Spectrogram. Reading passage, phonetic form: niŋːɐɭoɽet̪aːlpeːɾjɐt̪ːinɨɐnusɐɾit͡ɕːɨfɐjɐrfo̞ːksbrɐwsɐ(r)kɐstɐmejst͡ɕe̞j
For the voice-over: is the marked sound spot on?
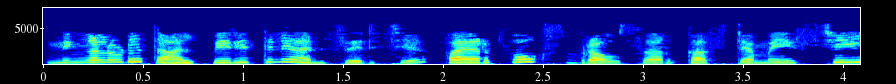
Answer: yes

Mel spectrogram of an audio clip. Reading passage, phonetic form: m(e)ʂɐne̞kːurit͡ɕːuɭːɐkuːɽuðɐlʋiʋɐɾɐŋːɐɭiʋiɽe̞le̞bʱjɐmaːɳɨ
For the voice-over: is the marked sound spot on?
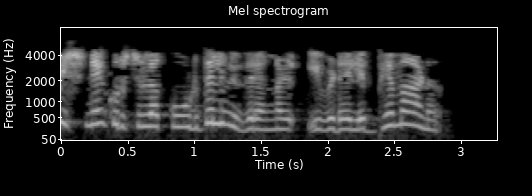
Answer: no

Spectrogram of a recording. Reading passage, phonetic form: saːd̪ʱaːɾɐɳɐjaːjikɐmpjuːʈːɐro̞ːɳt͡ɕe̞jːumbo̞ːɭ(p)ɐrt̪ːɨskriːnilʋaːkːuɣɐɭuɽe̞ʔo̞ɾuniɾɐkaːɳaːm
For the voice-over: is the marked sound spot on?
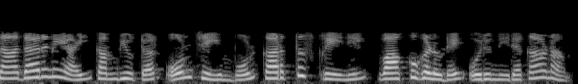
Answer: no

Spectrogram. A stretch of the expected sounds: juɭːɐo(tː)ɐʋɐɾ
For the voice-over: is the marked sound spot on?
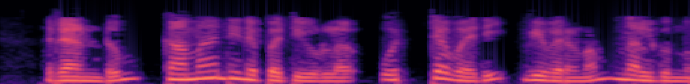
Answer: yes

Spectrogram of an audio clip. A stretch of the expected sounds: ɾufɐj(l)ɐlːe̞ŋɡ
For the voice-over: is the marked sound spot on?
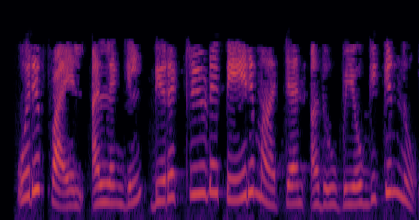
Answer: yes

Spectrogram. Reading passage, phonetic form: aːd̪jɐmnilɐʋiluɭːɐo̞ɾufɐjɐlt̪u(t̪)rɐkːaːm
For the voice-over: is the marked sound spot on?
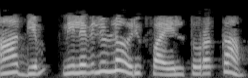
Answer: no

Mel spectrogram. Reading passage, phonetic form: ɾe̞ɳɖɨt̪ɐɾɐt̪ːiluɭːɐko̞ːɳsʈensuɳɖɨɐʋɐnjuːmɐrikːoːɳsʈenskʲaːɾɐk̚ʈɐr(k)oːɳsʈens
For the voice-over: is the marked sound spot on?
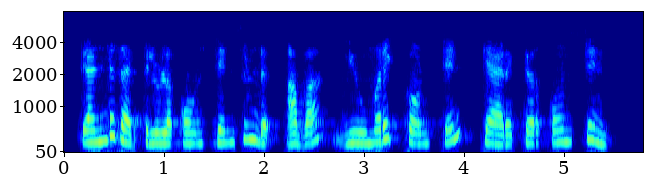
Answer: yes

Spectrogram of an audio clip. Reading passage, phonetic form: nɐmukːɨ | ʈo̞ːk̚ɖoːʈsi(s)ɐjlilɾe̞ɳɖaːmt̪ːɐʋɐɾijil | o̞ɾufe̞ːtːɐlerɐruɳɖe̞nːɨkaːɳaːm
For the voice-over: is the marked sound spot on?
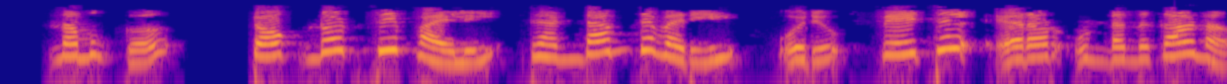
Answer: no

